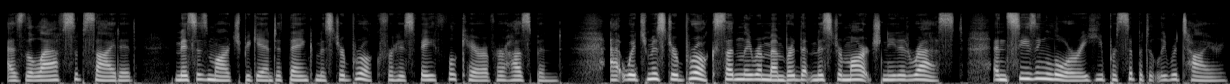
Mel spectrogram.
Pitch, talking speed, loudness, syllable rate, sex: 205 Hz, 170 wpm, -19 LUFS, 5.1 syllables/s, female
